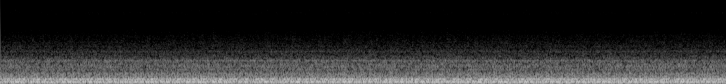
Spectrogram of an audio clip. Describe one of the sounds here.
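A washing machine drum hums and rumbles steadily.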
